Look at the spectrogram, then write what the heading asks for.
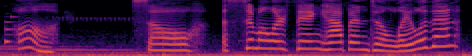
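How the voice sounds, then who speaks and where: A woman's voice: very high voice, animated, exaggerated voice. A woman voicing a tiny, chirpy floating girl companion who reacts bluntly in game cutscene dialogue. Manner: bright, blunt, quick reactions. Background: game music.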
